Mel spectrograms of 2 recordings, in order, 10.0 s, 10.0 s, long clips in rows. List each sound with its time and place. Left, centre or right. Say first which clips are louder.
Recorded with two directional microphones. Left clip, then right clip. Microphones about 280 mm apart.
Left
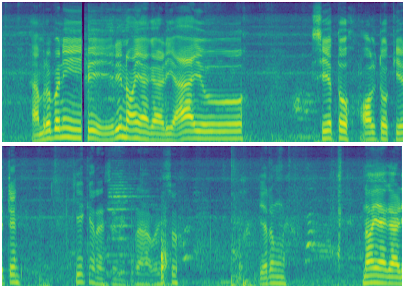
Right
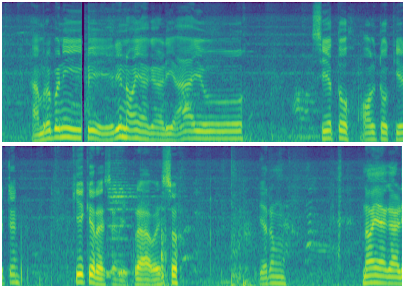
0.3 s speech: left 4 dB; centre
5.9 s speech: right 12 dB; right
6.7 s speech: right 15 dB; right
8.2 s speech: left 1 dB; centre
